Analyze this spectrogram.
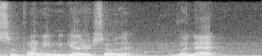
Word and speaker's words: Lynette: And they went out there and they put some funding together so that Lynette, and I said it right, Lynette, okay, not Lynette, Lynette.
